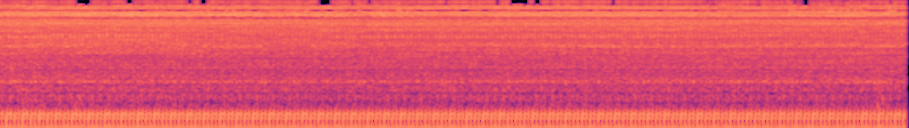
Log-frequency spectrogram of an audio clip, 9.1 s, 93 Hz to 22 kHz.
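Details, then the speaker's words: 2015 Mercedes CLA 250 4Matic at idle with no exhaust fitted: a loud, blatty idle with sharp, even exhaust pulses. A vacuum leak is also suspected. "the car stays on the reason it sounds like this because it doesn't have the dump the exhaust it doesn't have the exhaust"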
